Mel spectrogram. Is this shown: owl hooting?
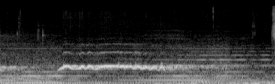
yes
